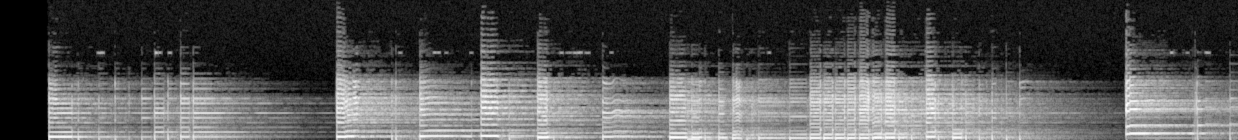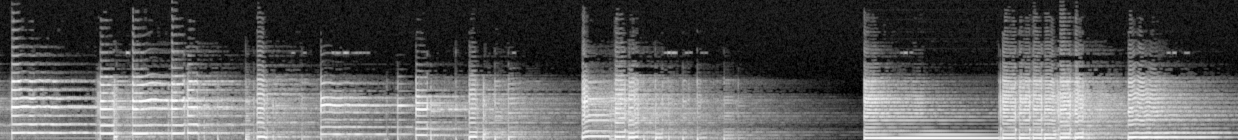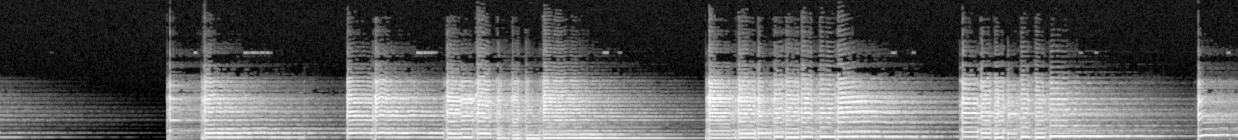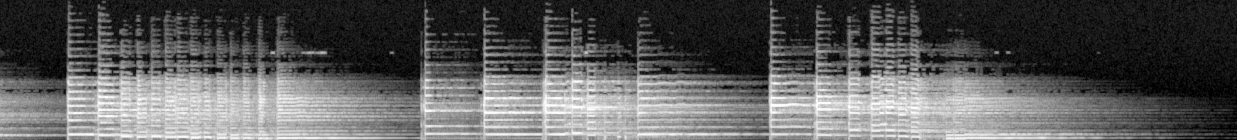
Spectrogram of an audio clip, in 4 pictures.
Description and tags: Hey - this is just a one file , You may be interested in lots of these great guitar sounds here
- it is sonoiz marketplace wiht my sounds
acoustic, acoustic-guitar, blues, blues-guitar, electric, electric-guitar, guitar, heavy, metal, riff, rock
